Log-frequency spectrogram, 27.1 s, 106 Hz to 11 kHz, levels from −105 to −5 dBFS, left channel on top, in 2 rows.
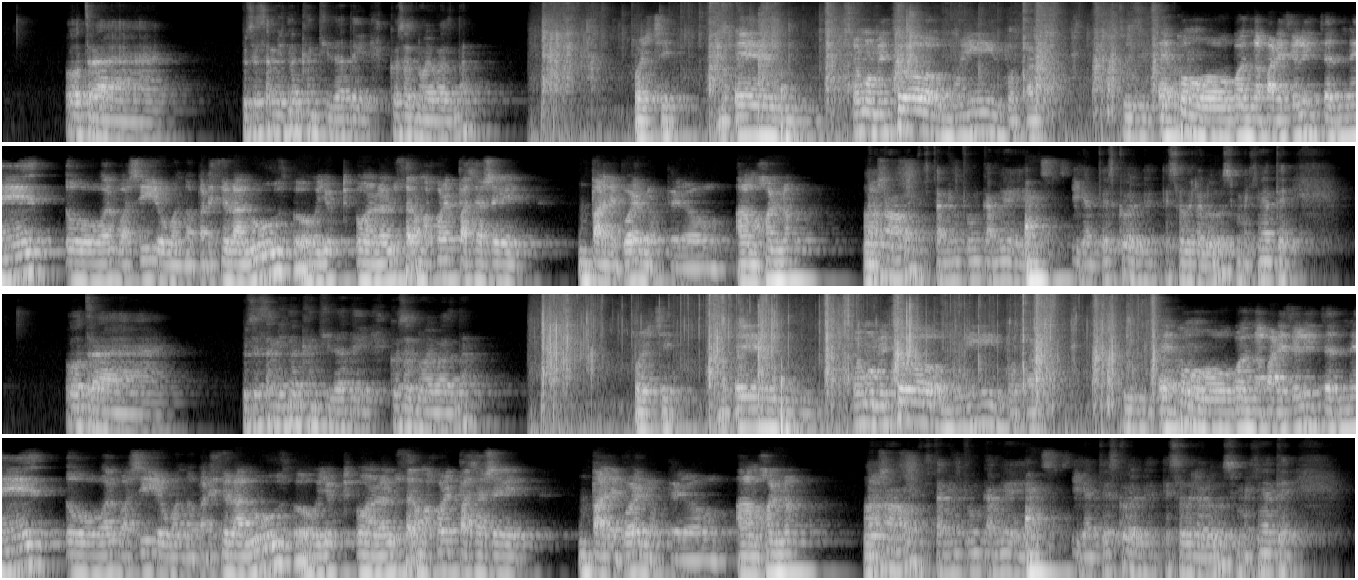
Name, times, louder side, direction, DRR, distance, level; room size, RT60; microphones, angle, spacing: voice 1, 0.6-1.6 2.4-4.8 11.2-11.8 22.2-23.8 24.2-26.8, left 2 dB, 45° left, -1 dB, 0.9 m, -34 dB
sound 1, 5.3-11.6, right 4 dB, 40° right, 0.4 m, -35 dB
voice 2, 6.3-6.7 7.1-8.2 8.5-10.4 11.6-13.9 14.2-18.7 19.3-21.6 22.2-22.4 23.8-24.2, left 2 dB, 65° left, -1 dB, 0.5 m, -28 dB
4.1 x 3.6 x 3.0 m, 0.84 s
head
